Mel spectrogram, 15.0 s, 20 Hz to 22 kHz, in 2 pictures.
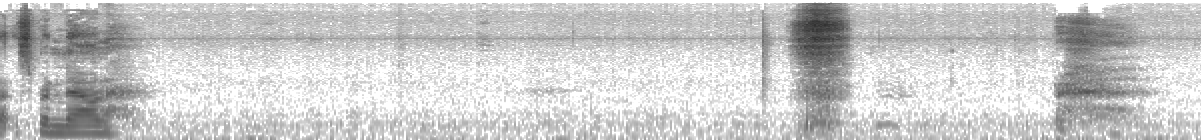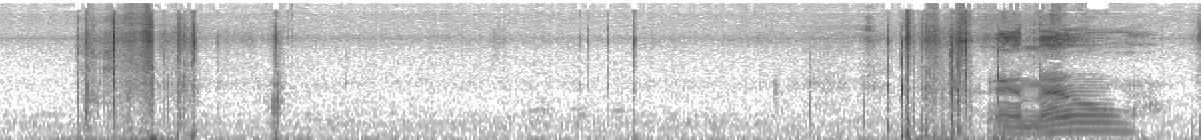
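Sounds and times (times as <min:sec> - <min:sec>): person sniffing: 0:04.9 - 0:05.4.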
